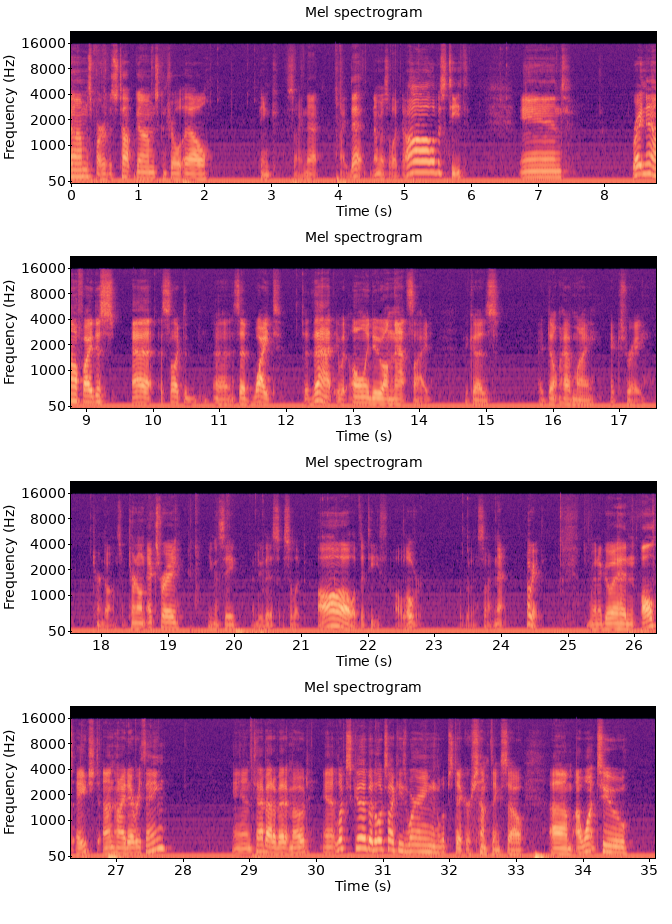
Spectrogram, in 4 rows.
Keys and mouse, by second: 0.0 shift+click, 1.1 ctrl+l, 2.0 click, 2.6 click, 4.0 h, 5.2 c, 7.2 click, 9.9 click, 12.6-15.1 middle drag, 18.0 click, 19.3 KP_3, 20.4 c, 21.2 middle click, 21.5-22.5 middle drag, 23.4 middle click, 23.9 middle click, 26.3 alt+h, 27.2 a, 27.5 a, 28.0 middle click, 28.7 click, 29.1 Tab, 29.3 middle click, 29.6 middle click, 29.8 middle click, 29.9 click, 30.1-30.7 middle drag, 30.9-31.2 middle drag, 31.6-32.1 shift+middle drag, 32.4 middle click, 32.6 middle drag, 32.9 click, 33.0 middle click, 33.2 click, 33.3 middle click.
